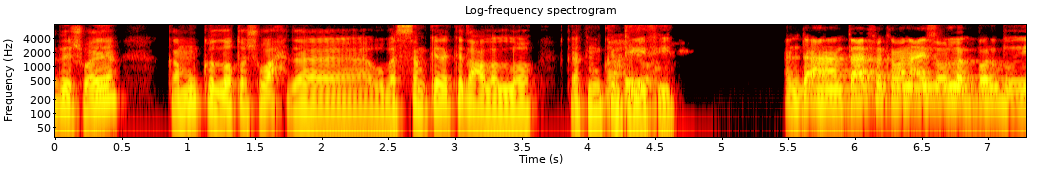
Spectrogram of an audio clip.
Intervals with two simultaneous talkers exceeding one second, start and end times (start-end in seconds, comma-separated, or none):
none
